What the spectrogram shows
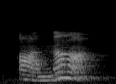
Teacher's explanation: O is not stressed, you see, A is stressed. So when we pronounce in the speech, we don't say O, we say она.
